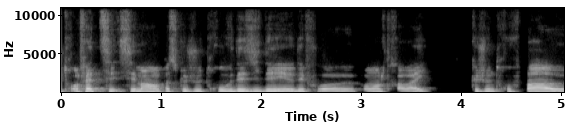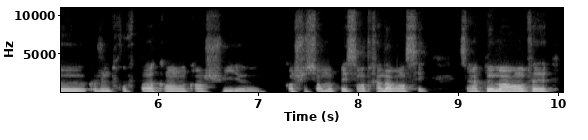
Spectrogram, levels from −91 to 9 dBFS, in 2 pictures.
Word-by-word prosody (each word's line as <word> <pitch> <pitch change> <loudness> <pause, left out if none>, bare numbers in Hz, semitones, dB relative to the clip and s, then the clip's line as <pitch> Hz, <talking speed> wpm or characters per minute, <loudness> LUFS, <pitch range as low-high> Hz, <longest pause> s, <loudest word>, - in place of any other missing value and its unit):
tr 110 - -10
en - - +2
fait, 170 0 +4
c'est 125 -7 -2
c'est 120 -2 +1
marrant 125 +6 +3
parce 115 -3 -4
que 110 - 0
je 105 +1 0
trouve 130 +6 +1
des 110 -2 +5
idées, 130 +5 +5
heu, 115 - +3
des 105 0 +3
fois, 115 +3 -1 0.2
heu, 90 - -11
pendant 125 +3 0
le 120 - -4
travail, 135 +10 -3 0.4
que 110 - -2
je 115 +4 0
ne 115 - -1
trouve 115 0 -8
pas, 145 -3 +6
heu, 105 -2 +2
que 100 - -9
je 105 - -5
ne 100 - -4
trouve 105 0 -14
pas 125 0 -1
quand 105 -3 -5
quand 100 0 -8
je - - -16
suis, 105 0 -8
heu, 90 -1 -10 0.2
quand - - -8
je - - -14
suis - - -14
sur 100 - -7
mon 100 0 -4
PC 100 +2 -8
en - - -3
train 105 - -8
d'avancer. 95 -2 -2 0.3
C'est - - -15
un 95 - -2
peu 150 +8 +1
marrant, 120 -1 +4
en - - -3
fait, 105 -2 -2
110 Hz, 300 wpm, -21 LUFS, 100-120 Hz, 0.4 s, pas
